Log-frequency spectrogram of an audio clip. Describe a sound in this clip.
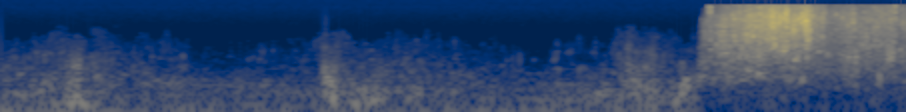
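Water rumbles low and muffled, as if heard from under the surface.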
